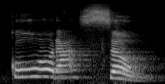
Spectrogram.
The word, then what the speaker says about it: coração: Coração. Então, ali o são, a gente fala mais forte, mais intenso.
